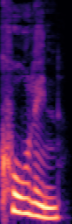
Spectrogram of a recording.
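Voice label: "call in", British English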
